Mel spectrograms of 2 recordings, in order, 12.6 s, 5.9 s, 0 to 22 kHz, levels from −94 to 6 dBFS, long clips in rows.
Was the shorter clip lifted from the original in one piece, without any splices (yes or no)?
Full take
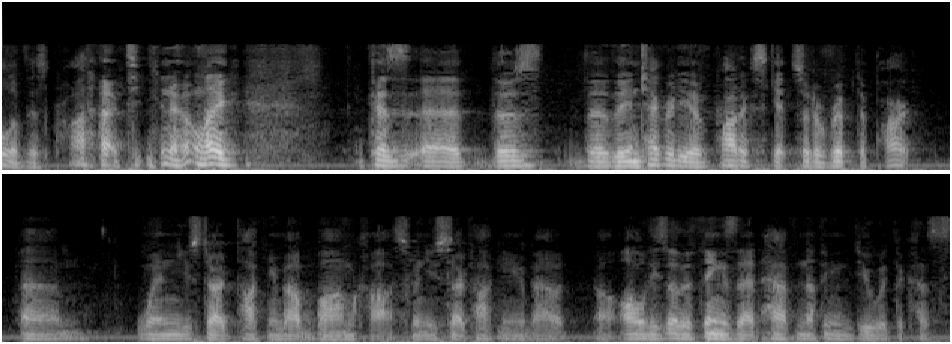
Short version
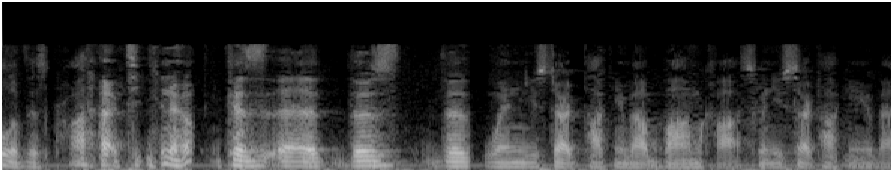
no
